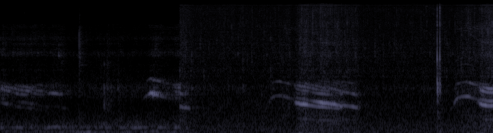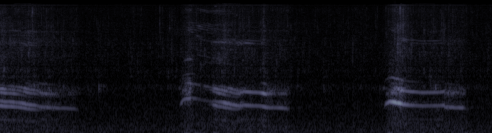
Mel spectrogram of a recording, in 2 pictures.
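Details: A bobcat wearing a GPS collar, caught on a woodland trail camera, gives short, falling, wailing calls about every two seconds over trickling water.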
